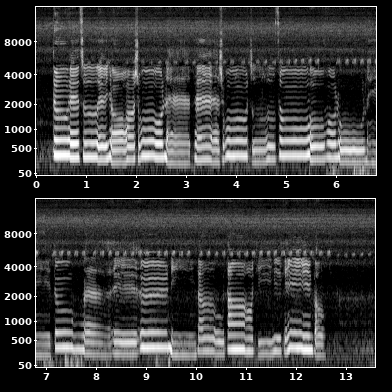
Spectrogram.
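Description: A woman singing kwv txhiaj, traditional Hmong sung poetry, solo and unaccompanied, in phrases of long, wavering held notes. The singing starts about half a second in and stops about a second before the end.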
